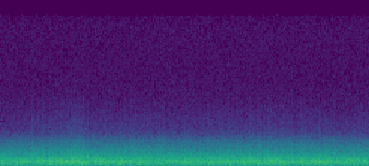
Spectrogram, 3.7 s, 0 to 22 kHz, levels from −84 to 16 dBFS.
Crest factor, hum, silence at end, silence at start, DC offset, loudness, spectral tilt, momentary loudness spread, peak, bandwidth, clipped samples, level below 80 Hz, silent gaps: 14 dB; none; 0 s; 0 s; under 0.1%; -15 LUFS; -6 dB/octave; 3 LU; -2 dBFS; 9.8 kHz; under 0.1%; -60 dBFS; none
